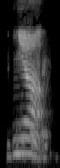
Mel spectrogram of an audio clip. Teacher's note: ఇజ్ వినిపిస్తుంది య అనునాసిక య వినిపిస్తుంది అప్పుడు అది జ్ఞ అయింది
